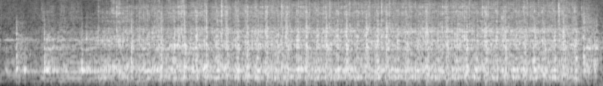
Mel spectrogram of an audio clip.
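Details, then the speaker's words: Sewing machine after cleaning, lubrication, oiling and reassembly, run on the pedal: quick, even ticking about three stitches a second with no clatter or binding, much quieter than its earlier loud malfunction; normal running. "oh that's beautiful sounding i had no idea how bad it was i'm glad he could hear it oh that's beautiful it works"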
